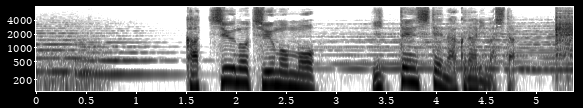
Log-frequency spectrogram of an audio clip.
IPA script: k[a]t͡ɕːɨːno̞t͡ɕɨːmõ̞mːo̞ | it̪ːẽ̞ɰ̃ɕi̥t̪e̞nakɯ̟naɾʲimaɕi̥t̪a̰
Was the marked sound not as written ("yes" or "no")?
no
